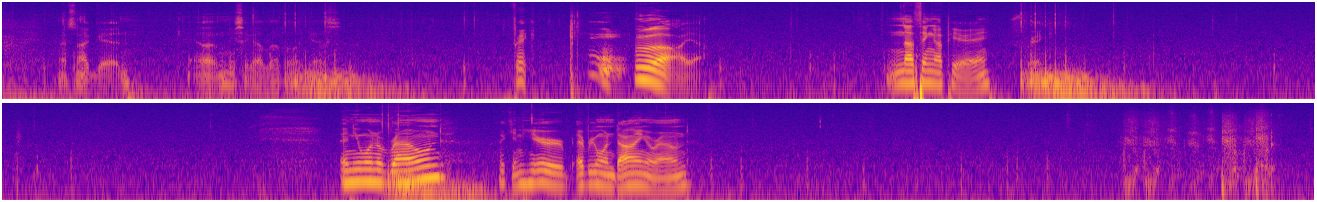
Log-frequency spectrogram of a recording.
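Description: Footsteps patter quickly over hard ground.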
